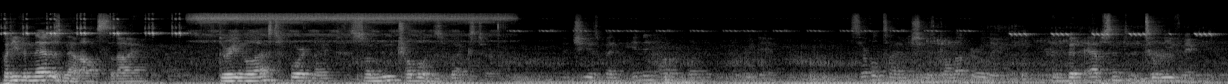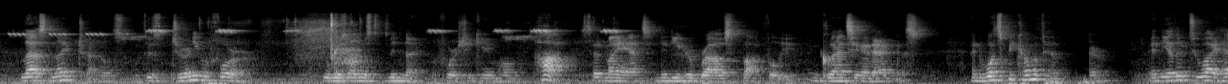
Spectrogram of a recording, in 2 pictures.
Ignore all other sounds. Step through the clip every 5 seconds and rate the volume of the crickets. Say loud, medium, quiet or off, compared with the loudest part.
medium, quiet, loud, loud, off.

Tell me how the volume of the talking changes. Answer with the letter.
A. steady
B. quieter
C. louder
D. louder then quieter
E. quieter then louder
E.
